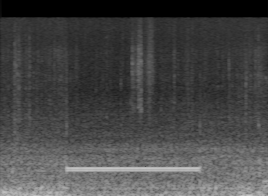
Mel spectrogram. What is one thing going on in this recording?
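A phone call's ringing tone sounds through car speakers.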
